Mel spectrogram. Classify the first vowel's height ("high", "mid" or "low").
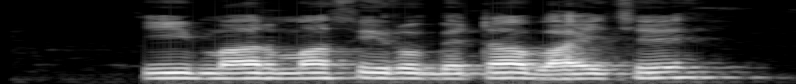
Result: high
